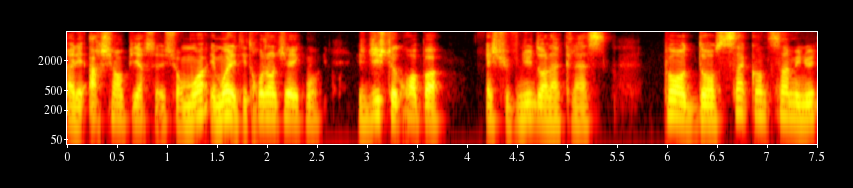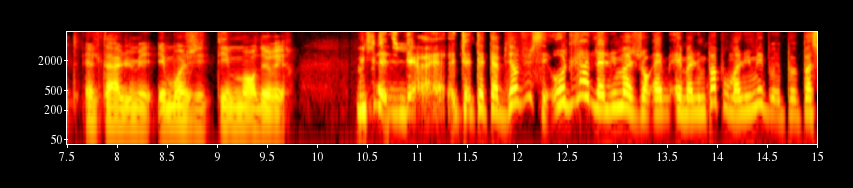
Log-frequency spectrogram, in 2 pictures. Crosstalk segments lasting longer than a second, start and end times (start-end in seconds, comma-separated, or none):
none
